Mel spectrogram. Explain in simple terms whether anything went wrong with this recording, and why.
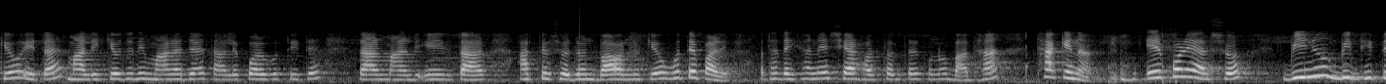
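Two tiny skips where the sound jumps forward occur at 1.81 s and 5.79 s. This is overlap between stream segments: the audio arrives in 4-second pieces whose timings overlap slightly, so the player trims about 10 milliseconds of real sound at these two joins.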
